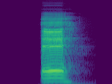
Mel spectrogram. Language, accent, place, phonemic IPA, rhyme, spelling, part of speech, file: French, France, Lyon, /ɛ/, -ɛ, aie, verb, LL-Q150 (fra)-aie.wav
- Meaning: 1. inflection of avoir 2. inflection of avoir: first-person singular present subjunctive 3. inflection of avoir: second-person singular present imperative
